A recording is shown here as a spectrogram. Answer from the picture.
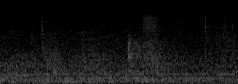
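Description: Quiet hall room tone with a few faint ticks and clicks, about one and a half seconds in.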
